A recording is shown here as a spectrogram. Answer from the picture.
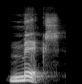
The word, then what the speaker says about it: Mx: In our research, we stumbled on a New York Times article from 2015 that describes social media discussions about MX period, which is pronounced mix,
